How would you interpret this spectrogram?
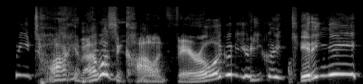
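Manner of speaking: loud, high-pitched incredulous reply; retold outburst of disbelief; mock disbelief. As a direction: act out being floored, voice leaping up. Retelling shocked reply to wife.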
